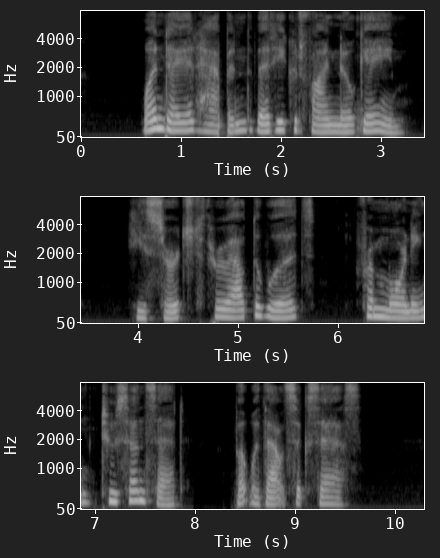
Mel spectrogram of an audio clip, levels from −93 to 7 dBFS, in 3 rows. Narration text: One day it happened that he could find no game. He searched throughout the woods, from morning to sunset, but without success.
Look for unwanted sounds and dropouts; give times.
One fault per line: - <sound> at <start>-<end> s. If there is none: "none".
none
